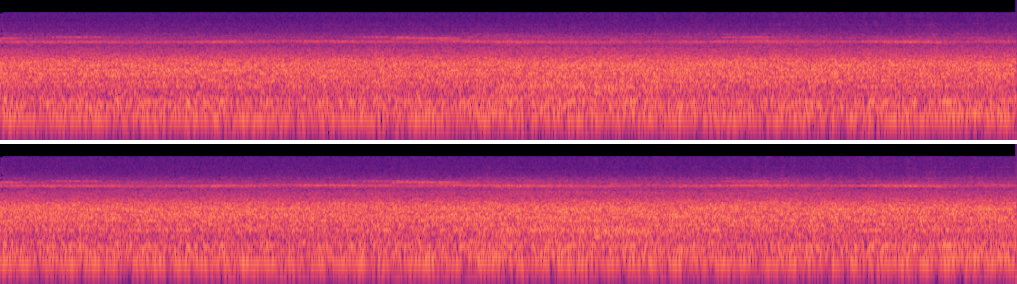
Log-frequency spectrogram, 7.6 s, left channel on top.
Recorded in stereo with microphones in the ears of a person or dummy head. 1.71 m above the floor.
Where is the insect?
Centre (ahead or behind), 1.5 m.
